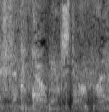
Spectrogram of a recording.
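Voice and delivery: hushed, voiceless whisper. Real, not acted. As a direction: whisper it under your breath. Car stalls on dark road.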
